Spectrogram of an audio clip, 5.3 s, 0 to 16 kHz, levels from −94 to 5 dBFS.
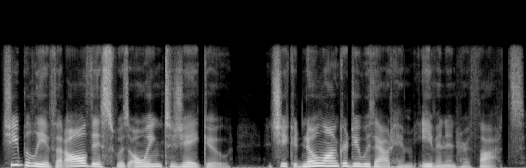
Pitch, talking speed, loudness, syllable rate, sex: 185 Hz, 250 wpm, -17 LUFS, 6.1 syllables/s, female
